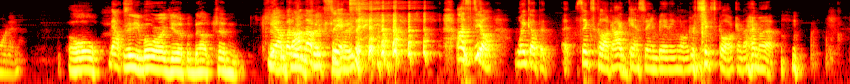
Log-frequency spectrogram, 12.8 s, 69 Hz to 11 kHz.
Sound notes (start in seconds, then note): 4.0 laughs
